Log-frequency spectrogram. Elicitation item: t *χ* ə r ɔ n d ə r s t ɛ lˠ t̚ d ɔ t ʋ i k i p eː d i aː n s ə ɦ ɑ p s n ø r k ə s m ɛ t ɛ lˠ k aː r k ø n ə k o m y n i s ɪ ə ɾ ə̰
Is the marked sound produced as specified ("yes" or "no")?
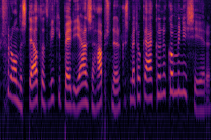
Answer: no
